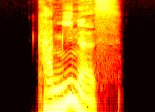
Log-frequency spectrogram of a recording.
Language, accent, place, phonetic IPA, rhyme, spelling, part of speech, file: German, Germany, Berlin, [kaˈmiːnəs], -iːnəs, Kamines, noun, De-Kamines.ogg
- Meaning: genitive singular of Kamin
